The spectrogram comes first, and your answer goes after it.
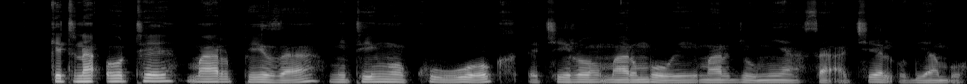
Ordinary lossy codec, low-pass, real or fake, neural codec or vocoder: none; none; real; none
